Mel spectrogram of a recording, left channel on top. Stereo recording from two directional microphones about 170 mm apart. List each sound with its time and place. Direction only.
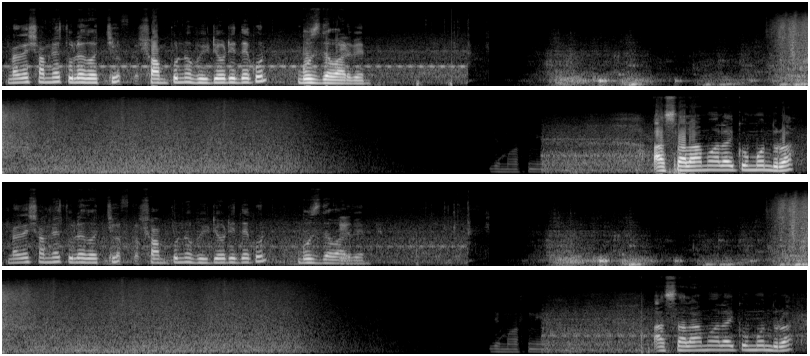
0.1 s speech: 35° left (ahead or behind)
6.7 s boat: 5° left (ahead or behind)
13.3 s a sound: 5° right (ahead or behind)
14.6 s speech: 35° left (ahead or behind)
